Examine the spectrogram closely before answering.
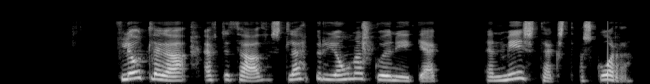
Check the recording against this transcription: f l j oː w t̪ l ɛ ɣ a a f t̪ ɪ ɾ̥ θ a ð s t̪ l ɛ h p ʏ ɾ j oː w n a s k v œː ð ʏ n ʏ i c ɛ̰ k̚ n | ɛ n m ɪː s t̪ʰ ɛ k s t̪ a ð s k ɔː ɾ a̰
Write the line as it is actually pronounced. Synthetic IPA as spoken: f l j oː w t̪ l ɛ ɣ a ɛ f t̪ ɪ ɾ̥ θ a ð s t̪ l ɛ h p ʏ ɾ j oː w n a s k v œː ð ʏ n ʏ i c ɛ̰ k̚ n | ɛ n m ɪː s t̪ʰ ɛ k s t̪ a ð s k ɔː ɾ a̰

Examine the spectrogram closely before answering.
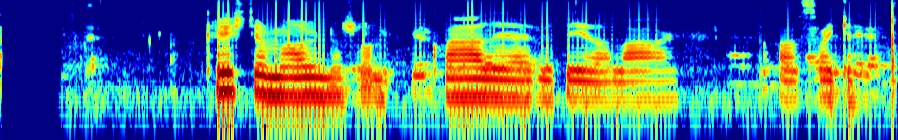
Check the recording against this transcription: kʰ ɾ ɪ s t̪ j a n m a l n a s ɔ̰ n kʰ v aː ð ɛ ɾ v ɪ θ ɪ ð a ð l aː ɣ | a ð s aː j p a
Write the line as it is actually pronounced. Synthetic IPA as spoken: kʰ ɾ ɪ s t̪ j a n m a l n a s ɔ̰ n kʰ v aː ð ɛ ɾ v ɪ θ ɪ ɣ a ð l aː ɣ | a ð s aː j c a

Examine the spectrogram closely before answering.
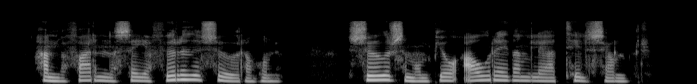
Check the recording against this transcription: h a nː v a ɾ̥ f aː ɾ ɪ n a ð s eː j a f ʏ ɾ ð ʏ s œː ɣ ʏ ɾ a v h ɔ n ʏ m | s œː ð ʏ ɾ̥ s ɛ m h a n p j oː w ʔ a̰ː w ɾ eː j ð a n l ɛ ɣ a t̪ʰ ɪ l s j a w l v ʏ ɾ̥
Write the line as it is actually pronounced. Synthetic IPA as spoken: h a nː v a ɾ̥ f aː ɾ ɪ n a ð s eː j a f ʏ ɾ ð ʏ s œː ɣ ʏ ɾ a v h ɔ n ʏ m | s œː ɣ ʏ ɾ̥ s ɛ m h a n p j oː w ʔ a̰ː w ɾ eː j ð a n l ɛ ɣ a t̪ʰ ɪ l s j a w l v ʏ ɾ̥

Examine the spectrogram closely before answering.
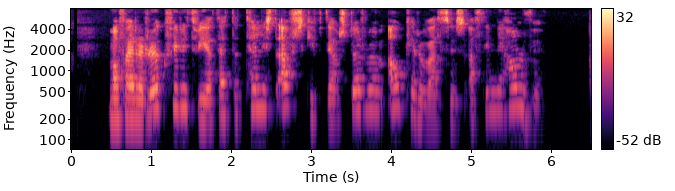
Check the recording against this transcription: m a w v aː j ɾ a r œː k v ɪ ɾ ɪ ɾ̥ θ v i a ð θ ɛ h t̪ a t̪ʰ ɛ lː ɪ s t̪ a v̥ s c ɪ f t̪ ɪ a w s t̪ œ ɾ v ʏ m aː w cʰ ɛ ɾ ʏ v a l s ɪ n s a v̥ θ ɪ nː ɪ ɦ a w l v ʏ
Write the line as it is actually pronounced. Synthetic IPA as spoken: m a w f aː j ɾ a r œː k f ɪ ɾ ɪ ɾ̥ θ v i a ð θ ɛ h t̪ a t̪ʰ ɛ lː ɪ s t̪ a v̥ s c ɪ f t̪ ɪ a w s t̪ œ ɾ v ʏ m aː w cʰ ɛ ɾ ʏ v a l s ɪ n s a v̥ θ ɪ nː ɪ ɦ a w l v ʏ

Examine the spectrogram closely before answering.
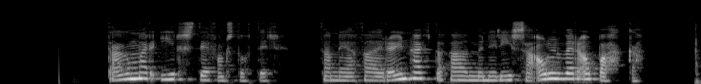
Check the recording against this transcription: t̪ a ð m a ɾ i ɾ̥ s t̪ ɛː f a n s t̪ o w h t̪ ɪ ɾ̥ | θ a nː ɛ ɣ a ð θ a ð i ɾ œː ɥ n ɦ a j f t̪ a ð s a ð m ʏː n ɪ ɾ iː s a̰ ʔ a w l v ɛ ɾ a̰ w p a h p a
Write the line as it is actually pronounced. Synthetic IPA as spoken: t̪ a ɣ m a ɾ i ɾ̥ s t̪ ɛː f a n s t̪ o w h t̪ ɪ ɾ̥ | θ a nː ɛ ɣ a ð θ a ð ɛ ɾ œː ɥ n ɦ a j f t̪ a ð θ a ð m ʏː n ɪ ɾ iː s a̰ ʔ a w l v ɛ ɾ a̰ w p a h k a

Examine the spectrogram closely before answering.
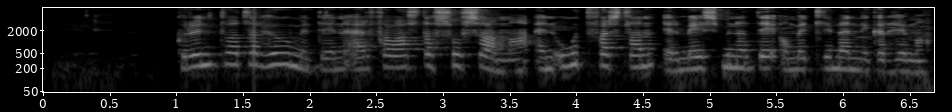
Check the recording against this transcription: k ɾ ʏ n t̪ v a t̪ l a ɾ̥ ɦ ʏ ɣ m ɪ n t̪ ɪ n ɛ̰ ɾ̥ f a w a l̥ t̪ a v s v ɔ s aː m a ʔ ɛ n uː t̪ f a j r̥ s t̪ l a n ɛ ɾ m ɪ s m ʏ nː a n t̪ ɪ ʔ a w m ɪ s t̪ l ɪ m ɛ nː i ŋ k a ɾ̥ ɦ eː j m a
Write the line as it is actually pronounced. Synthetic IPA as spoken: k ɾ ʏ n t̪ v a t̪ l a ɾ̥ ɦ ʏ ɣ m ɪ n t̪ ɪ n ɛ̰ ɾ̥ θ a w a l̥ t̪ a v s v ɔ s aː m a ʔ ɛ n uː t̪ f a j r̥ s t̪ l a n ɛ ɾ m ɪ s m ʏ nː a n t̪ ɪ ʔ a w m ɪ t̪ l ɪ m ɛ nː i ŋ k a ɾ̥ ɦ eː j m a

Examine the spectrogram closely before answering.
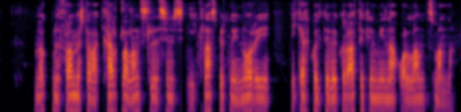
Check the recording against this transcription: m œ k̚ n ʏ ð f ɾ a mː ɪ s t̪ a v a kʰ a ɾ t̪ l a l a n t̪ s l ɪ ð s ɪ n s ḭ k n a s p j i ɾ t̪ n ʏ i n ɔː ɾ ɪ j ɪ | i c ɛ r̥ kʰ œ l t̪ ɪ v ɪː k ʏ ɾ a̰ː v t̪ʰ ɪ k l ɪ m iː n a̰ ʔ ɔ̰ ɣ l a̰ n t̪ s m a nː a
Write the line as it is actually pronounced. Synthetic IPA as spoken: m œ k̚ n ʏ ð f ɾ a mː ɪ s t̪ a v a kʰ a ɾ t̪ l a l a n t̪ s l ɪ ð s ɪ n s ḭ kʰ n a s p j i ɾ t̪ n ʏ i n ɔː ɾ ɪ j ɪ | i c ɛ r̥ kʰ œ l t̪ ɪ v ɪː k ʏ ɾ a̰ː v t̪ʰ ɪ k l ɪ m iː n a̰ ʔ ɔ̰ ɣ l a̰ n t̪ s m a nː a

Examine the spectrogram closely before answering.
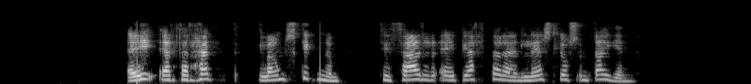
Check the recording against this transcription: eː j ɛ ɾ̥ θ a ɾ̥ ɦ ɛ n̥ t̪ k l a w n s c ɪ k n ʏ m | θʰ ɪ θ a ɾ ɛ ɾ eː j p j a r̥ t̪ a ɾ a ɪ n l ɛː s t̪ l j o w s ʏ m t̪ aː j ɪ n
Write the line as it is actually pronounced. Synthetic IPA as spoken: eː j ɛ ɾ̥ θ a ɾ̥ ɦ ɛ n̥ t̪ k l a w m s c ɪ k n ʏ m | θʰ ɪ θ a ɾ ɛ ɾ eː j p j a r̥ t̪ a ɾ a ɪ n l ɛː s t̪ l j o w s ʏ m t̪ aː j ɪ n

